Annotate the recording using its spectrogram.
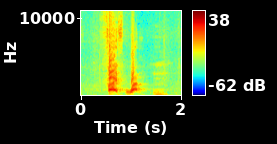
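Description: Speech only: a man's voice in three short, separate syllables about half a second apart.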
